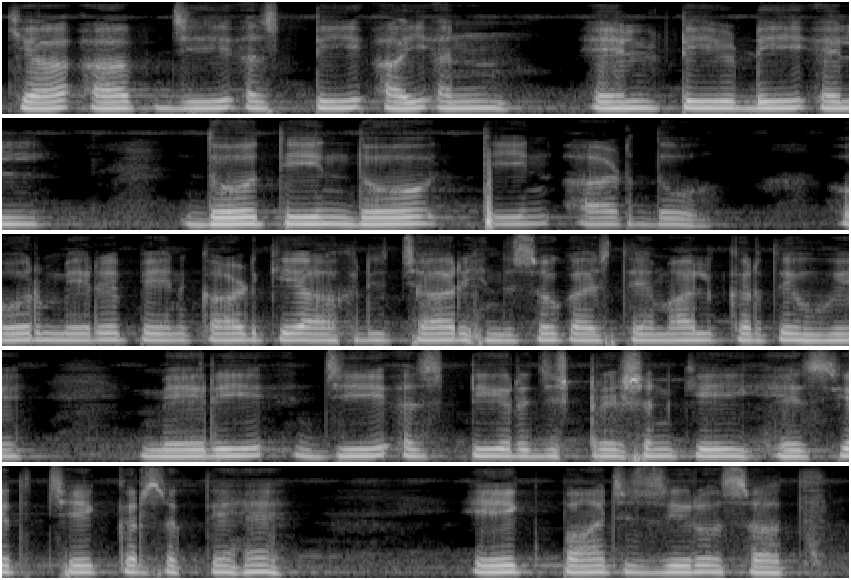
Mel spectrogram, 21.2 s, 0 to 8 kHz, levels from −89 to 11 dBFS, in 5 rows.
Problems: constant background noise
